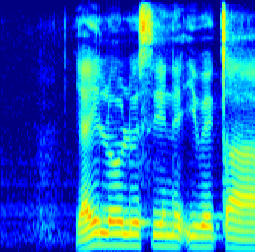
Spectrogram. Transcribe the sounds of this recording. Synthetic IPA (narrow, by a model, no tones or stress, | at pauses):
jailɔlwesɪnɛʔiwɛǀaː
